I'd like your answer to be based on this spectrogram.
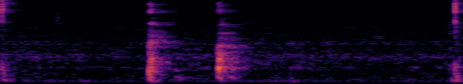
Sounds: Cough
